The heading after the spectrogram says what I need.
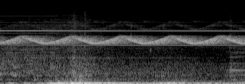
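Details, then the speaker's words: Smart Brabus fortwo 453 with Pandora Smart Pro alarm, set off by a start attempt while armed, immobilizer engaged: loud warbling siren sweeping about three times a second, cycling for 30-second periods; car alarm triggered. "hier ist der Anruf hört ihr das 30 Sekunden die Sirene muss ausgehen die geht jetzt wieder an"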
